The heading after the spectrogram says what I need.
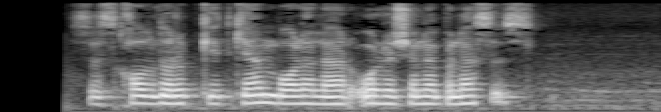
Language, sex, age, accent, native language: Uzbek, male, 18-24, Qashqadaryo, Uzbek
